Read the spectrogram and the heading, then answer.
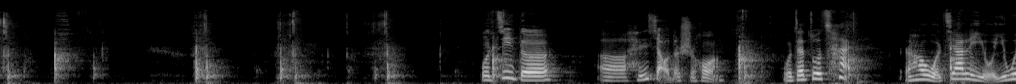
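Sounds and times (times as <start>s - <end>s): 
knife chopping vegetables into small cubes on a board: 0.0s - 1.1s, 1.9s - 5.2s, 7.3s - 8.8s
speech: 4.8s - 10.1s.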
